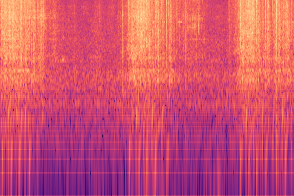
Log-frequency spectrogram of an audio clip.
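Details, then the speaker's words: Abandoned Generac generator with kill wires cleared: cranking comes in bursts of quick, uneven chugs that never catch. Fuel turned on but the bad-shape carburetor isn't primed; cranking no-start. "Carburetor's certainly in some shit shape though, but let's try putting a little more fuel through it and see if we can get the fuel system primed at all."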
